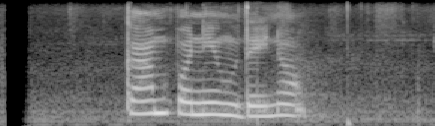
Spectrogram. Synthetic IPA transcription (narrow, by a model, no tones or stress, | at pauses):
kampʌniɦũd̪ʌjnʌ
